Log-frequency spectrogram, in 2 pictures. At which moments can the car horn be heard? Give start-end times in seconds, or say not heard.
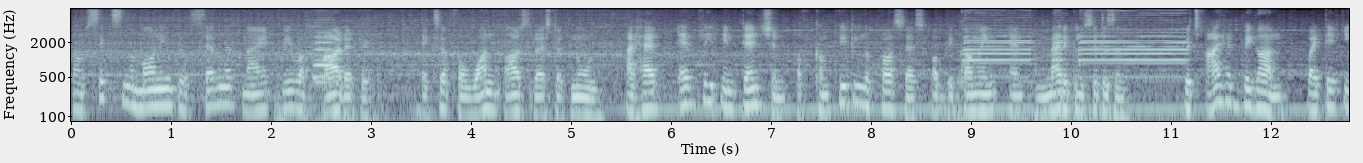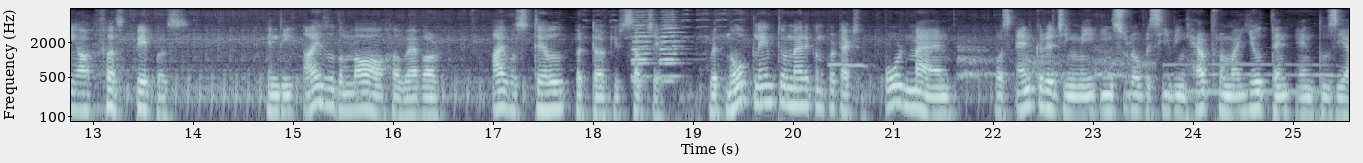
2.0-3.6, 8.7-11.2, 18.1-19.5.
